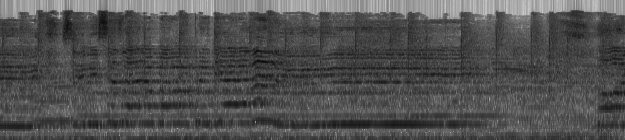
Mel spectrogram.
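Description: A girl singing a pop song into a handheld microphone over instrumental backing, holding one long note about halfway through.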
